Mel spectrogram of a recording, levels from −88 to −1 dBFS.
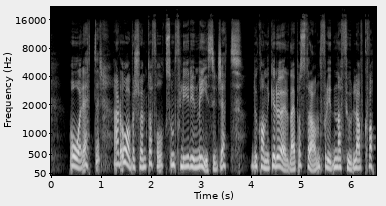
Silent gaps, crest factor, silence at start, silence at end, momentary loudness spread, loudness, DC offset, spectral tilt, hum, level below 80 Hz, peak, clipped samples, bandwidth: none; 14 dB; 0.4 s; 0.1 s; 9 LU; -22 LUFS; under 0.1%; -5.5 dB/octave; none; -62 dBFS; -8 dBFS; under 0.1%; 17 kHz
